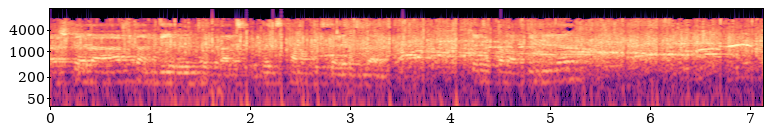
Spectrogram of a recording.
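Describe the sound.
Loud crowd cheering and applause erupt in a 2000-seat cinema hall at the end of a film screening at the Berlin film festival. Sustained, dense clapping is mixed with shouting voices throughout.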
